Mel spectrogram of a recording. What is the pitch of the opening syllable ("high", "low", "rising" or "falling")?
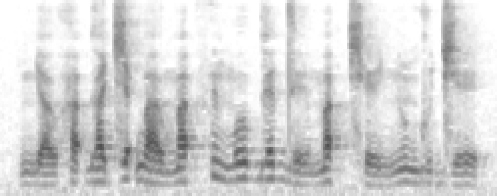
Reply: low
